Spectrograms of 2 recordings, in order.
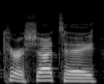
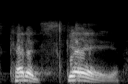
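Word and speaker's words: Kareckaitė: And again, speaking of contender series, next up is Ernesta Kirishate versus Nicole Cagliari. Cagliari, another contender series fighter. and I'll actually correct you. It's Keretske is how they say it.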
